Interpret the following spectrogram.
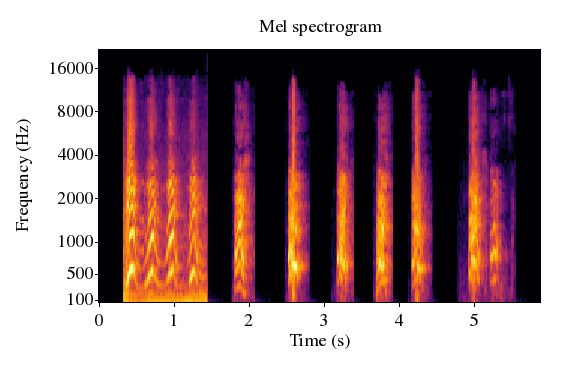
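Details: Dog barking, described as aggressive: a quick run of four harmonic barks with wavering pitch, then six single sharp barks spaced roughly half a second to a second apart, clean background.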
